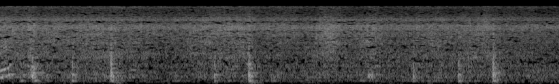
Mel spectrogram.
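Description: Chicken pieces and spices (cumin seeds, chili flakes) sizzling as they fry in a metal pot, with a steady hiss. A wooden spoon stirs them, knocking against the pot a few times.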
